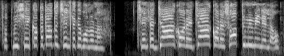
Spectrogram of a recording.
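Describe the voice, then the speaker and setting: A woman's voice: very high voice, racing, fairly bright tone, dry recording, studio quality. A woman voicing a scheming, combative village mother-in-law in a comic cartoon. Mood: nagging. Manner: combative, foul-mouthed nagging.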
